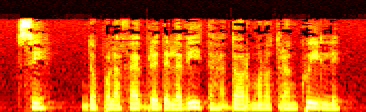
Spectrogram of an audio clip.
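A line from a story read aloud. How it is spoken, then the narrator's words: Murmured. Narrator (Italian): mormorai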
